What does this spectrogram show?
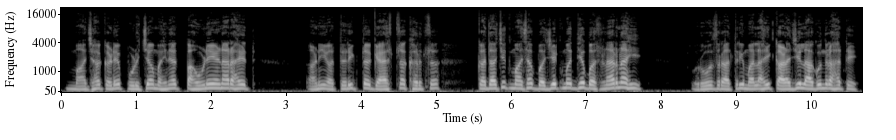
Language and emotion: Marathi, fearful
